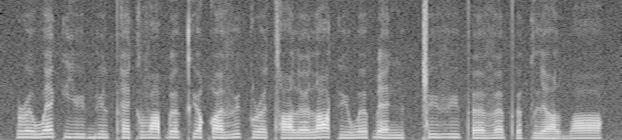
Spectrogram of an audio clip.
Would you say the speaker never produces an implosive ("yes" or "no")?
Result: no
